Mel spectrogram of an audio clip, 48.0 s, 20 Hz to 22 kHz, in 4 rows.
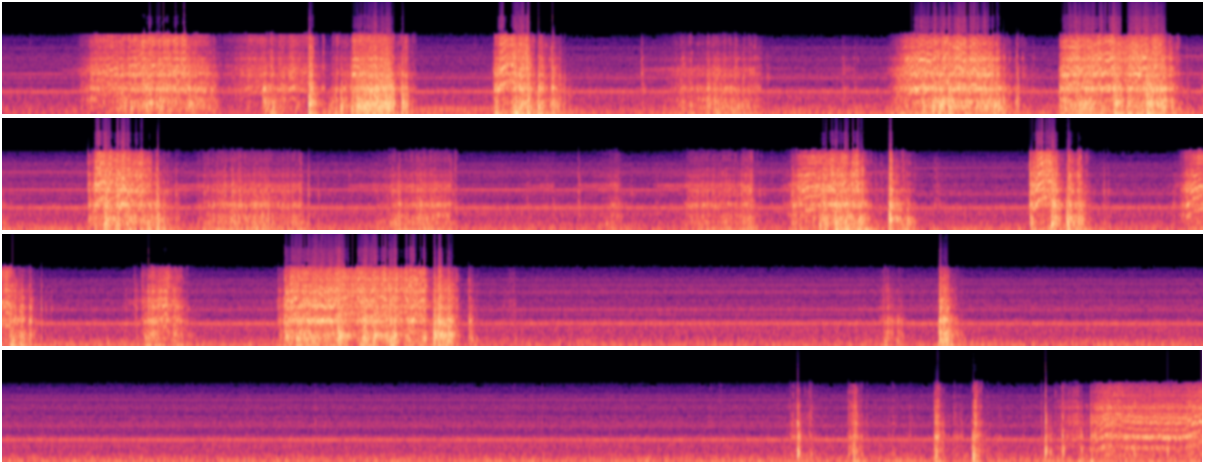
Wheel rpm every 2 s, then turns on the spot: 60, 80, 40, 20, 50, 150, 80, 40, 10, 10, 80, 40, 20, 70, 150, 0, 0, 0, 0, 0, 0, 0, 0, 20.
2-4 6-8 12-16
